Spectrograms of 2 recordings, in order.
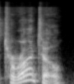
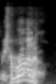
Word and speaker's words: Toronto: T oh Toronto right the correct pronunciation really is Toronto but people up here don't say that it's like Toronto yeah it's like that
